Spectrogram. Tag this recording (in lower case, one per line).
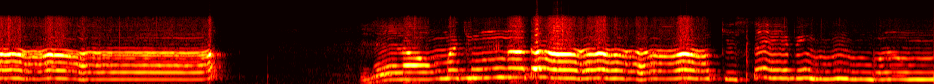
inside a small room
